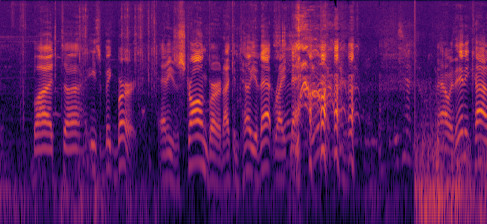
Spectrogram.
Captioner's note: laughs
